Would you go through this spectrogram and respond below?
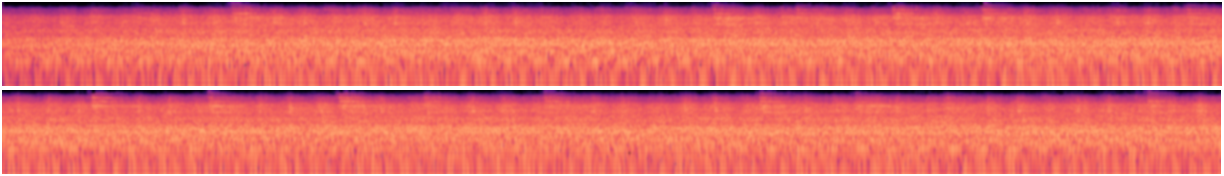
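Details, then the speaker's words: Antique tractor pony engine: steady rhythmic chuffing as it's turned over, about three beats a second, never catching; fuel valve had not been turned on. "It would help if you remembered to turn the gas on."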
